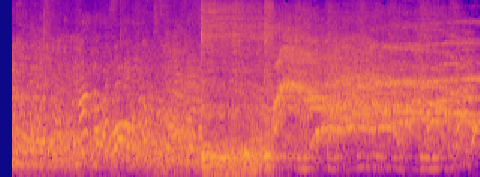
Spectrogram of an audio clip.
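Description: Audience shouting and cheering. About three seconds in, a song with a pulsing beat starts, and high-pitched screams rise over it.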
